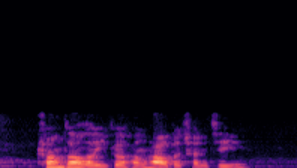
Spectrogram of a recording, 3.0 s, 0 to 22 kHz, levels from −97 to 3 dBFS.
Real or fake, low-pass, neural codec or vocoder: fake; 7.2 kHz; codec, 16 kHz, 16 kbps, FunCodec, trained on Chinese and English, 50 frames a second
